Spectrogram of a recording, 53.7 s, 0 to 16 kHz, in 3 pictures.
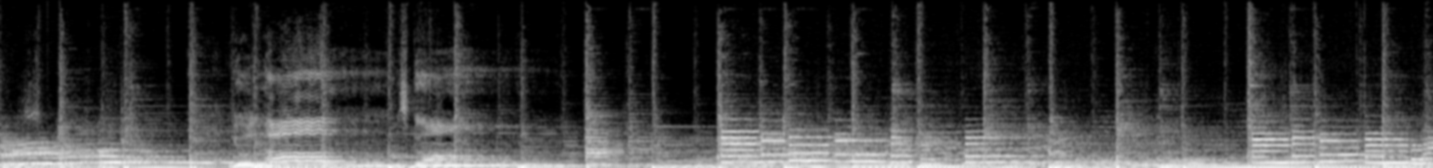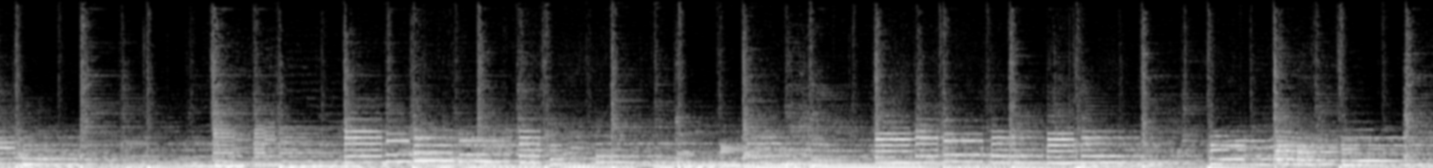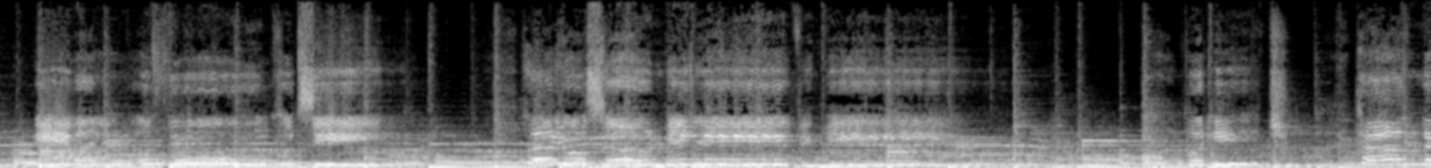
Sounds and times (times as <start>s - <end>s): Music: 0.0s - 53.7s.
